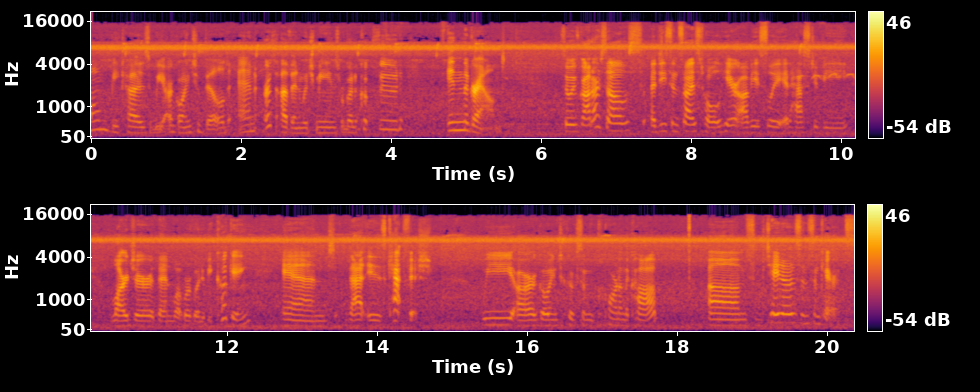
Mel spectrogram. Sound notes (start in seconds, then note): none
